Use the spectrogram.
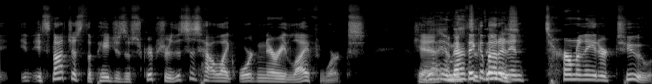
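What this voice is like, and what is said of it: Usual voice. Nothing is said of it.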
